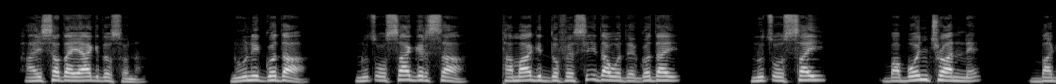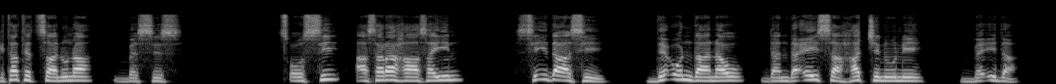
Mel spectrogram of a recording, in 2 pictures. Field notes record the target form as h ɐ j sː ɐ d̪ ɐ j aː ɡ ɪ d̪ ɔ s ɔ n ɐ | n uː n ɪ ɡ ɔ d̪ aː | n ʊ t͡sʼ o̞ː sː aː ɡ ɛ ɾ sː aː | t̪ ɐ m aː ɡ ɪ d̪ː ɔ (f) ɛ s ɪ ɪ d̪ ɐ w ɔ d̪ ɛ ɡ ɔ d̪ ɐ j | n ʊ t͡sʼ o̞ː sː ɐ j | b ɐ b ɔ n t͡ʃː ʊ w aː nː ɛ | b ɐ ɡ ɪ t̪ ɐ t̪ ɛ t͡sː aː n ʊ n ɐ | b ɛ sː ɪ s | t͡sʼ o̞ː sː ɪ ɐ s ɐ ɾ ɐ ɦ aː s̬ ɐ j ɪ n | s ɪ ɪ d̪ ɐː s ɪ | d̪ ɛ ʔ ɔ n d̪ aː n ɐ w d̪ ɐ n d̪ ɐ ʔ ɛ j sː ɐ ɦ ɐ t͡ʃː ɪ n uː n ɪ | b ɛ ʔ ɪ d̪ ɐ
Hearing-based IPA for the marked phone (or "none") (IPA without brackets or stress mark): f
